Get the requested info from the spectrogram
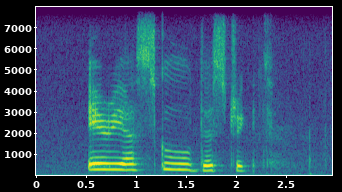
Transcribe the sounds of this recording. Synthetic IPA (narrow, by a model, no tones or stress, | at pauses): ɛɹiaskuːldɪstɹɪkt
